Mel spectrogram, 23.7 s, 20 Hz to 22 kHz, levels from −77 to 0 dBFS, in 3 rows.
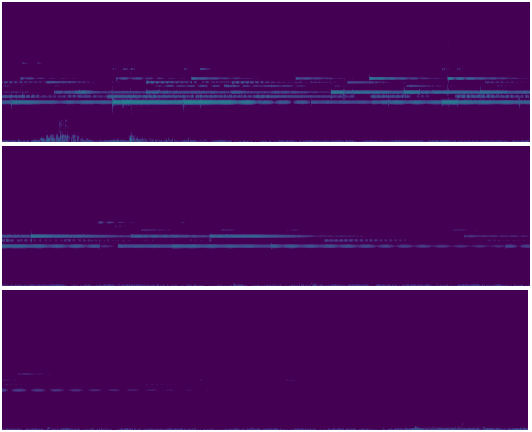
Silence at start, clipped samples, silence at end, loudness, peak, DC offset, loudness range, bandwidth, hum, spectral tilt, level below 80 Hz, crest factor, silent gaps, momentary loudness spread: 0 s; under 0.1%; 0 s; -49 LUFS; -36 dBFS; under 0.1%; 20 LU; 16 kHz; none; -3 dB/octave; -68 dBFS; 18 dB; none; 21 LU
